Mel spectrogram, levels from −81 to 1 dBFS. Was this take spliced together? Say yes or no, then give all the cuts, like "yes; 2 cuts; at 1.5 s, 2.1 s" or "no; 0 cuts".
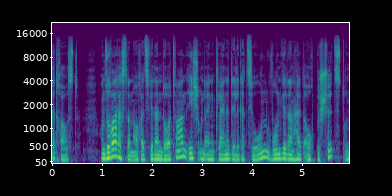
no; 0 cuts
